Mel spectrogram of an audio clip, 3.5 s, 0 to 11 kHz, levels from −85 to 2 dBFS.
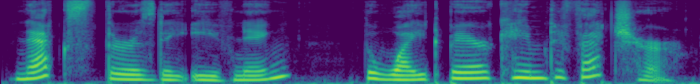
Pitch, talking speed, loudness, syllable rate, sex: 210 Hz, 170 wpm, -17 LUFS, 4.8 syllables/s, female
